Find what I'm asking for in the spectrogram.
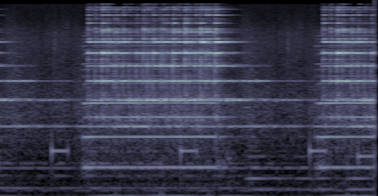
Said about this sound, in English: As you can probably hear right now, we have a fire alarm going off.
